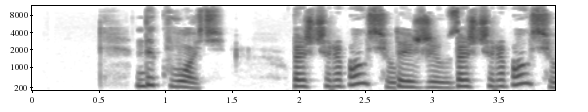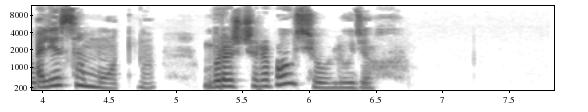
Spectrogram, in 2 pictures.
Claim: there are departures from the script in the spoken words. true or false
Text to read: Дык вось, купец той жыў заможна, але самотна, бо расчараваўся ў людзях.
true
